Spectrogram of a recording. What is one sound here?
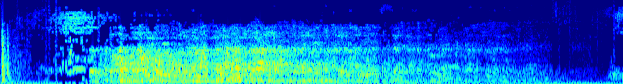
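A crowd murmurs and exclaims in a large hall.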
